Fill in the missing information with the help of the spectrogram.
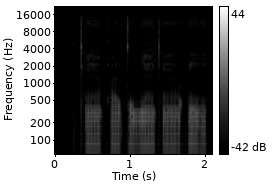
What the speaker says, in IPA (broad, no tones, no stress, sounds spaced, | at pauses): kʼ æ̃ː qʼ oː t o ʎ æ̃ kʼ æ̃ː lˠ ʔ ẽ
